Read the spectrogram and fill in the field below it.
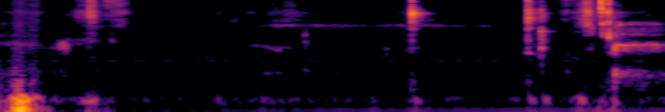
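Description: Sharp, quiet computer mouse clicks land in a few brief separate bursts in a near-silent room, with soft murmured speech around them.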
